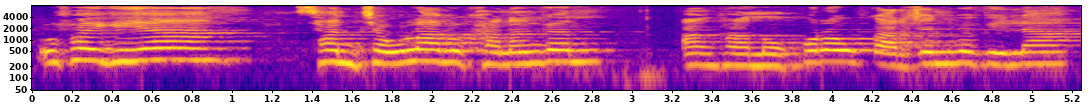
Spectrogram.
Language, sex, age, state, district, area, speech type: Bodo, female, 60+, Assam, Chirang, rural, spontaneous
